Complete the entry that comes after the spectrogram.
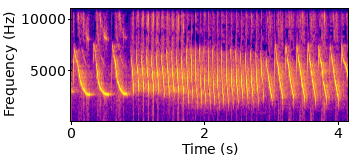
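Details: Loud canary master song for young canaries: a few drooping whistles lead into a fast, even trill of many quick high notes, easing into slower downward-sweeping phrases.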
